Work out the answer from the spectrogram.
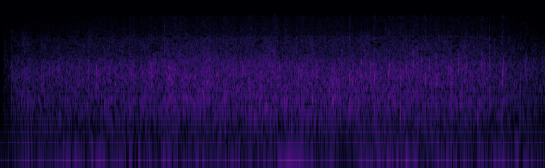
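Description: Warm applause from a large audience fills a meeting hall as a leader enters a delegation session, a dense, even wash of clapping that holds at steady loudness from start to finish.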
